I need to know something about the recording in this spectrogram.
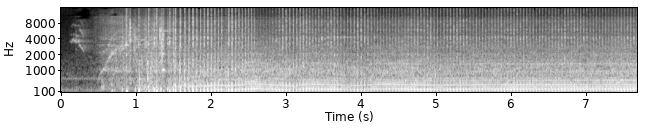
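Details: Lawn mower after a new ignition coil was fitted (no spark was the culprit) and coil-to-flywheel clearance set: it catches within a second and settles into a steady, even single-cylinder run with no misses; normal running.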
